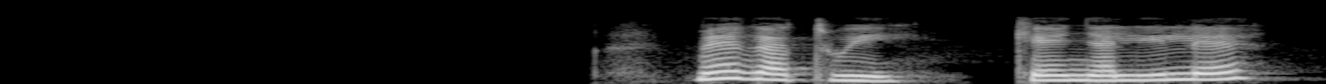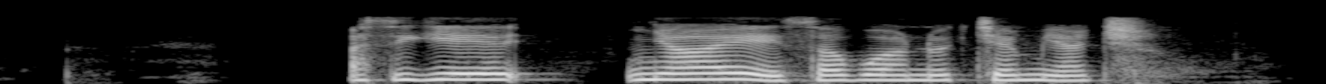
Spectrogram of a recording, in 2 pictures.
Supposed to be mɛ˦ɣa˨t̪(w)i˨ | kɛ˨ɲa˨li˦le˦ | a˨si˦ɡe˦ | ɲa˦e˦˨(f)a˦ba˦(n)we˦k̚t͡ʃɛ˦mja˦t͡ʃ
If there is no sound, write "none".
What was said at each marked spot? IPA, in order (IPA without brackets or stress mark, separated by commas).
w, s, n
